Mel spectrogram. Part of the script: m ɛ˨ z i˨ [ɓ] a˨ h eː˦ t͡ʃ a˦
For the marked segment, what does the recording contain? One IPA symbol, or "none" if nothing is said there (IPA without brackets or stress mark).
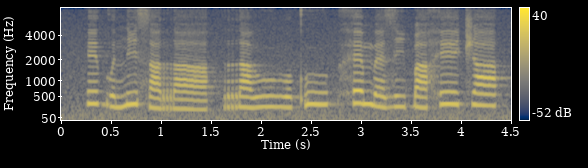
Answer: ɓ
